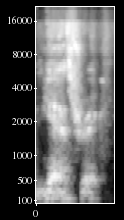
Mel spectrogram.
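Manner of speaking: hushed grateful yes. Retold or imitated. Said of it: "You hear the shift in the, in the emotion".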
